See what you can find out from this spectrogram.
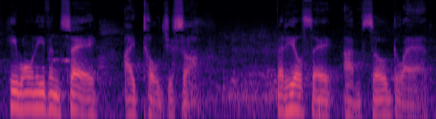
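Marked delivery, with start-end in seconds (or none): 1.6-2.6 low, softened quote; hushed, low imitation of God; gently voiced God. God's gentle words, voiced by preacher. 4.6-5.7 very low, slow and soft; hushed, tender low murmur; tender voice of God. Retold or imitated. God's tender reply, voiced by preacher.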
